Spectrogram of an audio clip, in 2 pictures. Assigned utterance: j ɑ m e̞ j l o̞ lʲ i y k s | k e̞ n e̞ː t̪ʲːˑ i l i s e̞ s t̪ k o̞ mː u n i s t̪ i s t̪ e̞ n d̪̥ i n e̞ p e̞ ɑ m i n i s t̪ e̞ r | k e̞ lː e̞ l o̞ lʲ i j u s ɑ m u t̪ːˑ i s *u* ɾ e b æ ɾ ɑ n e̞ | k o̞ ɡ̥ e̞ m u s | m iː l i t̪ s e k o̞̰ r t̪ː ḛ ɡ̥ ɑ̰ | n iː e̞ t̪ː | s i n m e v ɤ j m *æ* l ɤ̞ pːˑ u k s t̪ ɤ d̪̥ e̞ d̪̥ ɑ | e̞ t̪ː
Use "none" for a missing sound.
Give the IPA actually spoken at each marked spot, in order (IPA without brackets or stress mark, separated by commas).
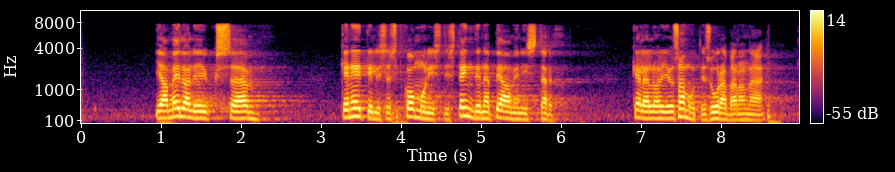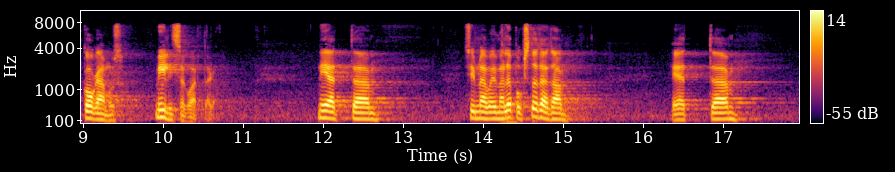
uː, e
